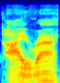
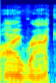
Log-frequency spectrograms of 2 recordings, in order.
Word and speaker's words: Iraq: Well, it's like people say Iraq. It's not pronounced Iraq. Ask anybody from Iraq, and they'll say, I'm from Iraq.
